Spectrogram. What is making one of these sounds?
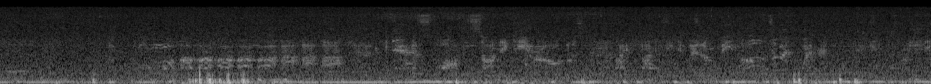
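A man speaks with animation through a small loudspeaker.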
